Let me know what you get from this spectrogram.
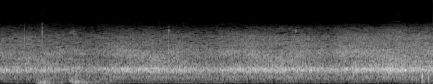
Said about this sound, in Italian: Leone, Leone, ha gridato la folla, successore dunque di quel Leone XIII che fu l'autore della prima enciclica sociale, la Rerum Novarum.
